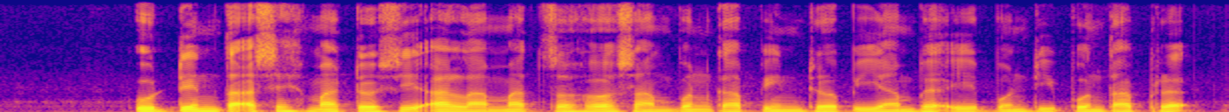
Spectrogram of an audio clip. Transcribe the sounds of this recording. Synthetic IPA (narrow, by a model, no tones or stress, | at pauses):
ʔud̪̥ɪnt̪a̰ʔsɪhmaɖ̥o̤siʔa̰lamat̪̚sɔɦɔsampʊnkapinɖ̪ɔpijambaʔipʊnd̪̥i̤pʊnt̪ab̥ɾaʔ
